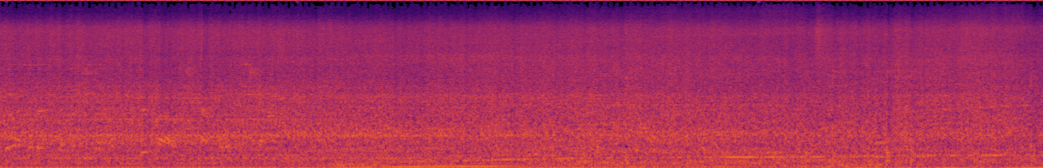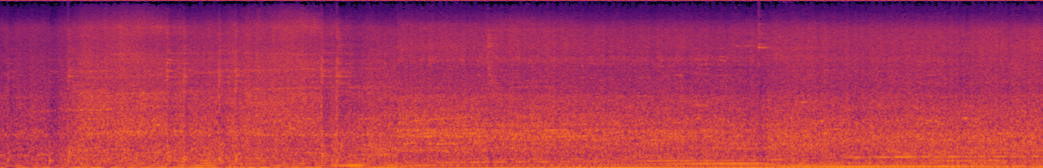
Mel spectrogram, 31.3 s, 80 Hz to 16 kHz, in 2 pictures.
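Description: JR West KiHa 187 diesel express railcar pulling out of the station, its diesel engines running and their note rising in steps as it accelerates. From about 17 seconds it is louder, as the cars pass close by with engine and wheel noise.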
